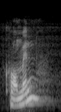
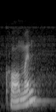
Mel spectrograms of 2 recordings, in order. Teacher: la o es muy corta porque tenemos una doble consonante después de esa vocal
